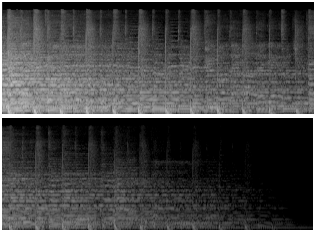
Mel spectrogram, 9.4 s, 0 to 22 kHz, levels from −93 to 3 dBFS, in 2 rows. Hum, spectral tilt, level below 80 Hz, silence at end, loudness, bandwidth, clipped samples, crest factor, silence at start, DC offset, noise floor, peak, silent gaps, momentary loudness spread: none; -4.5 dB/octave; -46 dBFS; 1.8 s; -30 LUFS; 17 kHz; under 0.1%; 24 dB; 0 s; under 0.1%; -80 dBFS; -8 dBFS; none; 23 LU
